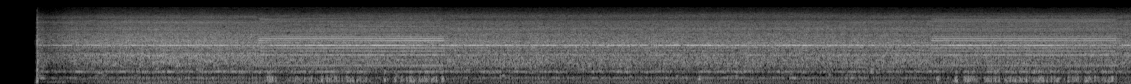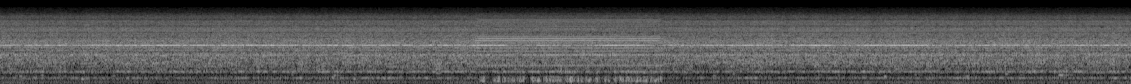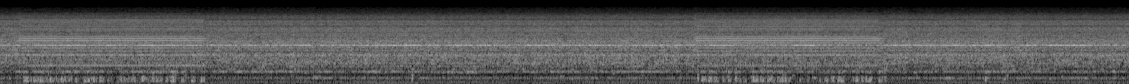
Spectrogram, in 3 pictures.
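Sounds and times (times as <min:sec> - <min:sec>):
high-pitched cutting tone: 0:00.4 - 0:11.4, 0:15.8 - 0:18.1, 0:22.7 - 0:24.8, 0:29.4 - 0:33.3
machine high whine: 0:00.4 - 0:33.9.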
